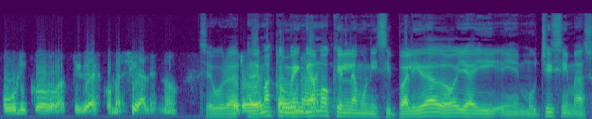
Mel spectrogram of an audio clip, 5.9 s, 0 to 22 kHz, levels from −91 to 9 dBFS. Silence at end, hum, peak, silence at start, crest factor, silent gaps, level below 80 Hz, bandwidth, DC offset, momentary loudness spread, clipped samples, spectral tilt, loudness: 0 s; none; 0 dBFS; 0.05 s; 16 dB; none; -56 dBFS; 13.5 kHz; under 0.1%; 11 LU; under 0.1%; -5.5 dB/octave; -17 LUFS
